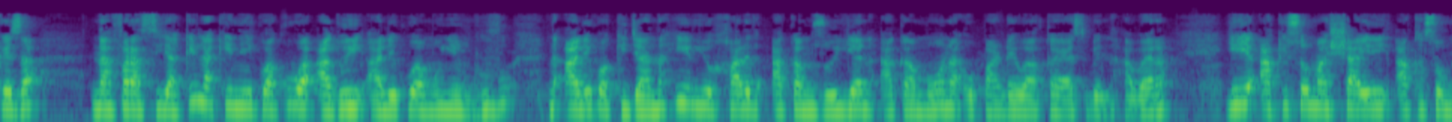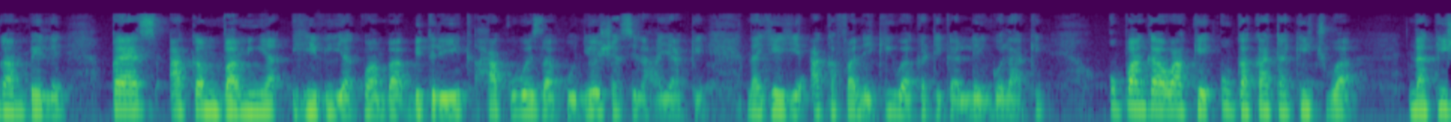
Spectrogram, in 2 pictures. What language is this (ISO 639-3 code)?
swa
